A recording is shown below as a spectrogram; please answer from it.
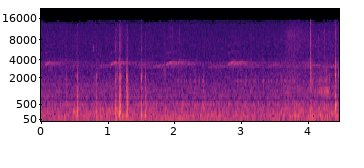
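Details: Tree frogs singing among autumn foliage on October 25, 2021; short, high, buzzy trilled notes recur roughly once a second under a steady hiss, broken by several sharp clicks and taps in the first half.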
